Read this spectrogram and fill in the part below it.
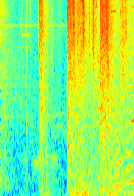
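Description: Gunfire rattles in the online shooter Warface during a clan match. A quieter burst comes first, then a loud, sustained stream of automatic fire that stays dense and steady to the end.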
